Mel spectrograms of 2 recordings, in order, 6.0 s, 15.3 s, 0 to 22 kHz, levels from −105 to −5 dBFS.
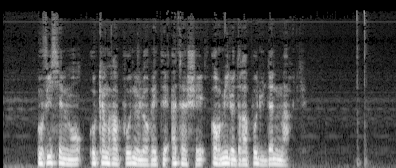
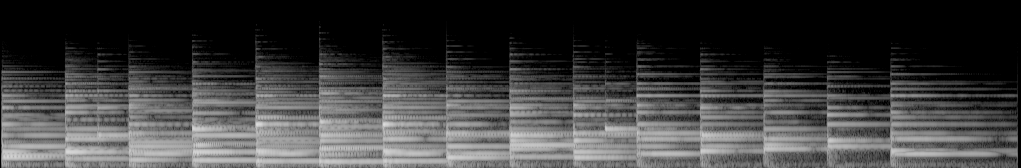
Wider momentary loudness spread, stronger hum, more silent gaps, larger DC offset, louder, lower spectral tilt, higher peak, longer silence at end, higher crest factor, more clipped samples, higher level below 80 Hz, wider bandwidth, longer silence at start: second, 6 LU vs 14 LU; neither; neither; neither; first, -16 LUFS vs -30 LUFS; about the same, -8.5 dB/octave vs -9.5 dB/octave; first, -2 dBFS vs -12 dBFS; first, 1.6 s vs 0.05 s; about the same, 14 dB vs 18 dB; neither; first, -46 dBFS vs -58 dBFS; first, 16.5 kHz vs 6.2 kHz; first, 0.55 s vs 0 s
